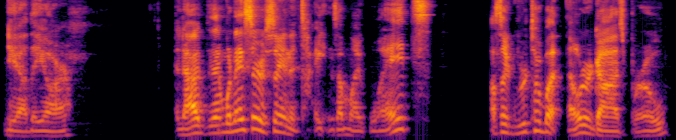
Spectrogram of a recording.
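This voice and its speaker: A man's voice: medium pitch, big pitch swings, normal speed, slightly rough, dry recording, clean studio sound. A man hosting a casual livestream, chatting informally and emphatically with strong opinions and slang like dude and bro. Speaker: livestream host. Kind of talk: casual livestream chat about games.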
